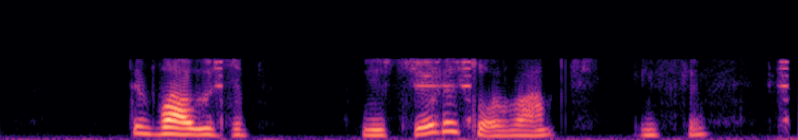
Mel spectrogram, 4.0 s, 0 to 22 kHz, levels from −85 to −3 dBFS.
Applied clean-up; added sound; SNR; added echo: neural diffusion model UNIVERSE++.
